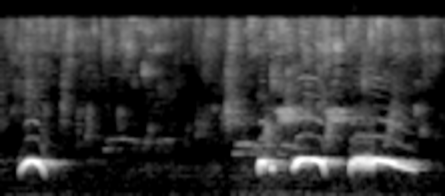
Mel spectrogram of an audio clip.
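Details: Spotted dove said to call diligently day and night, kept as a lure for other doves; one short coo, a pause, then three arched coos in quick succession, the last drawn out and falling.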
